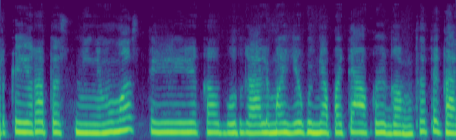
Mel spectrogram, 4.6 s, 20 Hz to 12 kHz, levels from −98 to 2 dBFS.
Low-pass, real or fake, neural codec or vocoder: 10.8 kHz; fake; codec, 44.1 kHz, 7.8 kbps, Pupu-Codec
